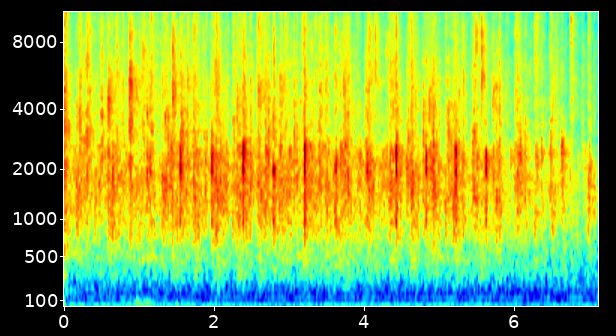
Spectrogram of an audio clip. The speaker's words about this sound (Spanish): ¿Alguien le puede dar un aplauso bien fuerte al Señor?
